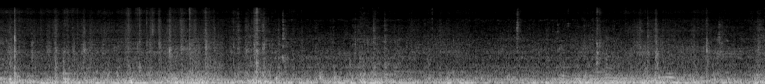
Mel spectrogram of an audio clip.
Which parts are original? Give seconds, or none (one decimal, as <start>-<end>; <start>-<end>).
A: 2.3-4.1; 4.7-6.2; 7.1-7.7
